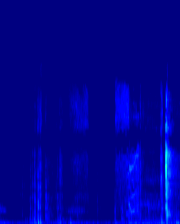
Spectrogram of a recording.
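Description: Faint rustling and a few light clicks of a trading card being slid into a thin plastic card sleeve.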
